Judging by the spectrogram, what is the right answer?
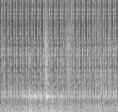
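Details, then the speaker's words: Single-cylinder Stirling engine generator kit, flame underneath on a metal plate, just started and lighting its LED: fast, even light ticking as it spins freely, running smoothly and fast. "okay oh i feel it's moving more than just me look it's running"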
